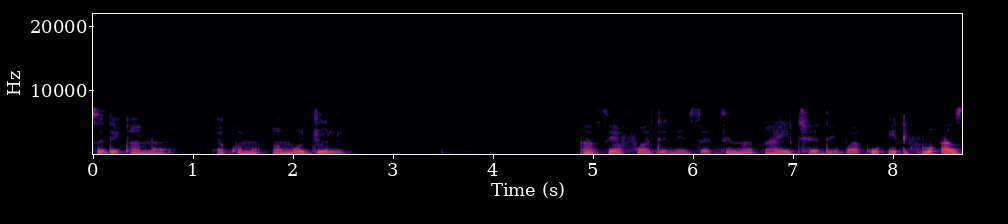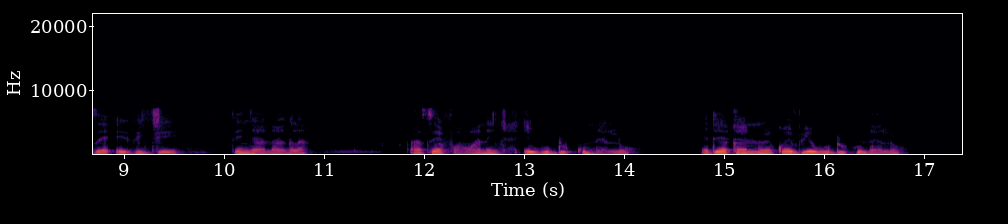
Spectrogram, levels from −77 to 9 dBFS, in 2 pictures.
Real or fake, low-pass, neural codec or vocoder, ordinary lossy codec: real; 7.2 kHz; none; MP3, 48 kbps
